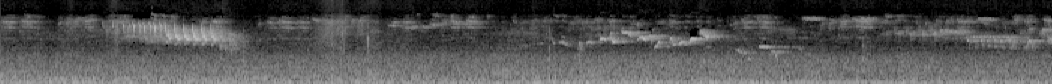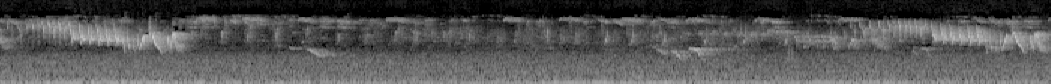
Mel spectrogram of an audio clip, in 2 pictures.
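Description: Wild songbirds: one bird repeats a loud, falling song phrase three times, each lasting two to three seconds and about twelve seconds apart, with scattered short chirps from other birds between, over a steady high background hiss.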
